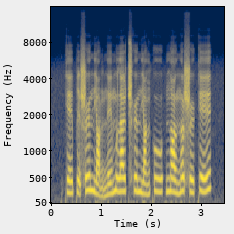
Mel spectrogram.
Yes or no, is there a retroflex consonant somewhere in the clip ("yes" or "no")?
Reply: yes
